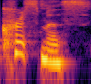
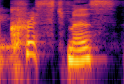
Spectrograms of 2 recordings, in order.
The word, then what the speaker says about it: Christmas: And it's the same thing with like Christmas. You don't say Christmas, it's Christmas, right? Because you append that. And so it is correct to not pronounce the t.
